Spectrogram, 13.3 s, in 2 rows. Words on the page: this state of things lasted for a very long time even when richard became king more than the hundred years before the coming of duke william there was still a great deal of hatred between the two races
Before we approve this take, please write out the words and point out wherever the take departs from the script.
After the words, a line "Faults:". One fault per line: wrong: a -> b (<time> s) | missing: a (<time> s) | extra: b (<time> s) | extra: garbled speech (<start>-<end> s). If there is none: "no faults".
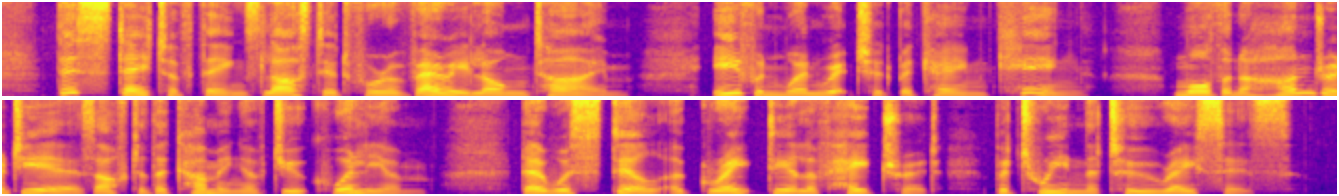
this state of things lasted for a very long time even when richard became king more than a hundred years after the coming of duke william there was still a great deal of hatred between the two races
Faults:
wrong: the -> a (6.2 s)
wrong: before -> after (7.2 s)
